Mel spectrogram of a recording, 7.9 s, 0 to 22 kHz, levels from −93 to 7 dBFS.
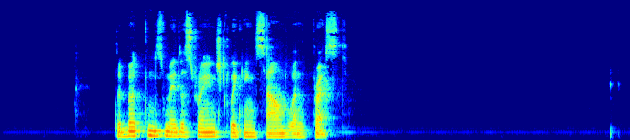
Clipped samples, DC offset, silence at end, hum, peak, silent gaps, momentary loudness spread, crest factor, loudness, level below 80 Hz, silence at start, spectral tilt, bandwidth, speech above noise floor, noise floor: under 0.1%; under 0.1%; 3.7 s; none; -4 dBFS; none; 7 LU; 22 dB; -22 LUFS; -62 dBFS; 1.45 s; -5.5 dB/octave; 16 kHz; 63 dB; -84 dBFS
